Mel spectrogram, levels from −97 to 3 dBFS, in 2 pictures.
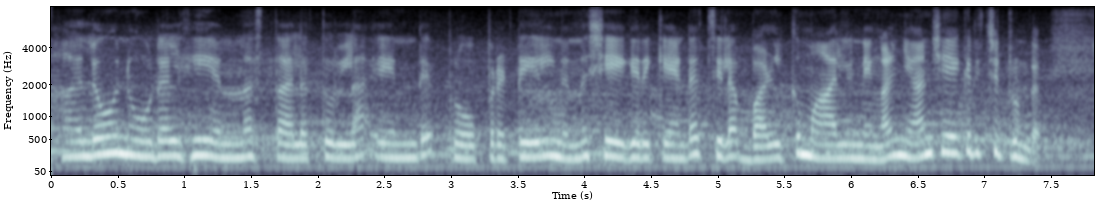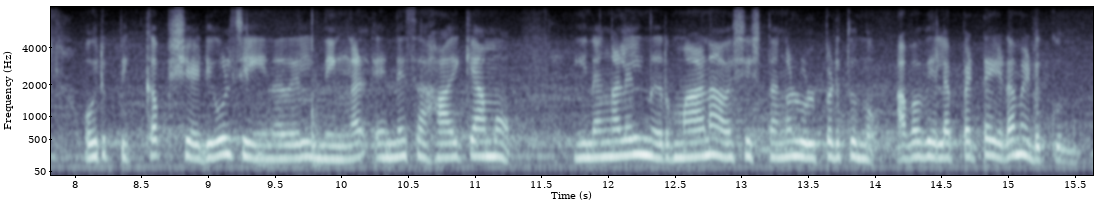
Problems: continuous background conversations, low volume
